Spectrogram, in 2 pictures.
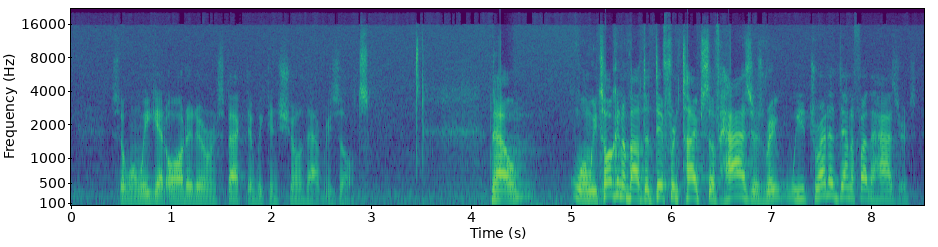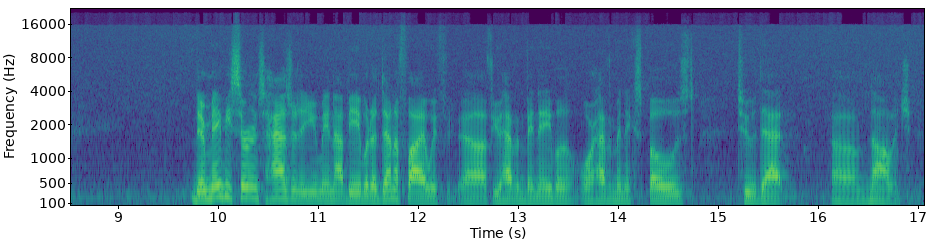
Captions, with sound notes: So when we get audited or inspected, then we can show that results. (lip smacks) Now, when we're talking about the different types of hazards, we try to identify the hazards. There may be certain hazards that you may not be able to identify if you haven't been exposed to that knowledge.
